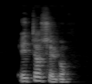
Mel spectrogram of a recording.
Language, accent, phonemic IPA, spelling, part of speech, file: French, Canada, /e.ta s(ə).ɡɔ̃/, état second, noun, LL-Q150 (fra)-état second.wav
- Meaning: trance, altered state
